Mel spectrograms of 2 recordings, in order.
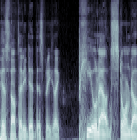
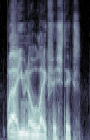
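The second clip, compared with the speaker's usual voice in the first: put-on thick New York accent. Retelling a friend turning down fish: imitating Lenny's thick New York accent. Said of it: "he's got that real thick New York accent".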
